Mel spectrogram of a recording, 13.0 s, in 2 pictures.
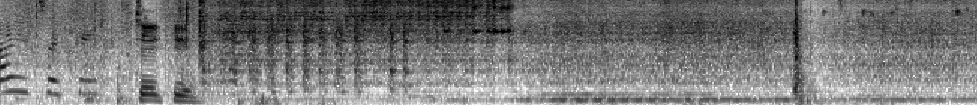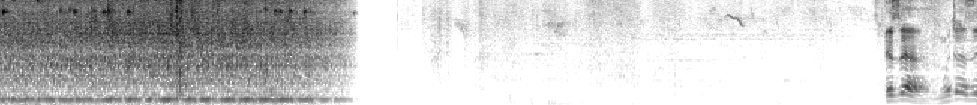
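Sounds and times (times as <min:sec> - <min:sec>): car engine running: 0:01.3 - 0:08.9.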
